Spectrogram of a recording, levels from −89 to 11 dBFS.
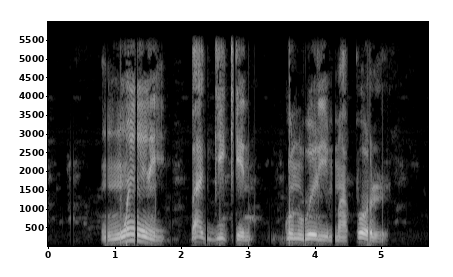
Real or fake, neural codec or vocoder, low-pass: real; none; 5.4 kHz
